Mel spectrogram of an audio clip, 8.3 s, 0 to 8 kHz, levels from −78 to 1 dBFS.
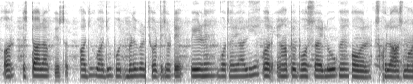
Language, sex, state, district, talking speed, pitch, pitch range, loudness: Hindi, female, Bihar, Purnia, 180 wpm, 190 Hz, 185-195 Hz, -21 LUFS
